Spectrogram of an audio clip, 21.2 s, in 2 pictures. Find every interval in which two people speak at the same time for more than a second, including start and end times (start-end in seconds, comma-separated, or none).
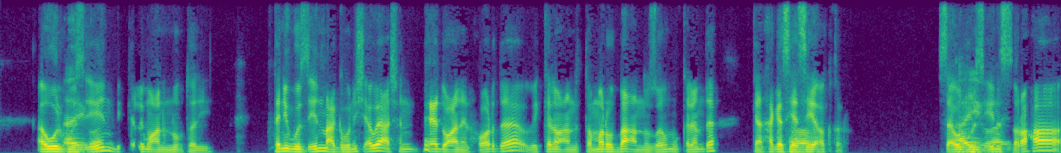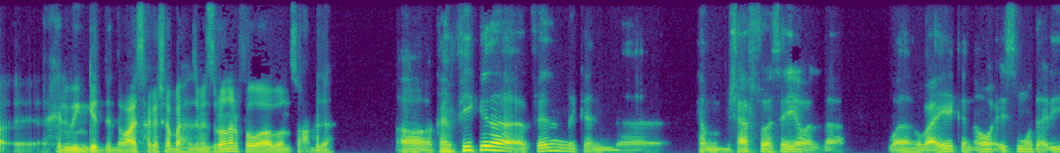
none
